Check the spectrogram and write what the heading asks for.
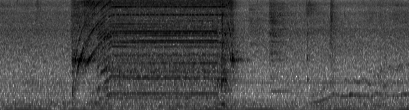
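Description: Wire harness taping machine's rotating taping head spinning up with a rising whine about a second and a half in. It runs steadily for about two and a half seconds while winding insulation tape around the wire, then stops suddenly. A fainter rising motor tone follows near the end.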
